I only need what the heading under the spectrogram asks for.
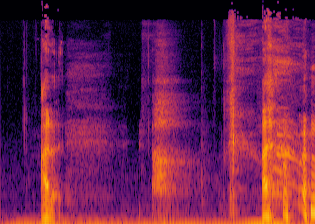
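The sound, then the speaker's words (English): Loud heavy breaths right into the microphone: a sharp gasp, then a long breathy exhale, then a drawn-out rasping sigh, with short pauses between them. “Just stop breathing like that for a second.”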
